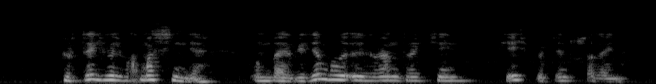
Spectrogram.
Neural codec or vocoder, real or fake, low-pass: none; real; 7.2 kHz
